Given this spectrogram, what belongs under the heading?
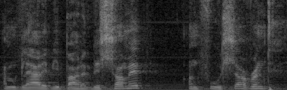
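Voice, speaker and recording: A man's voice: a little high, fairly even intonation, quick pace, warm tone, faint music behind. A man from Liberia, introducing himself on a panel in a formal, courteous way with long listing sentences. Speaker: researcher on a panel.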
